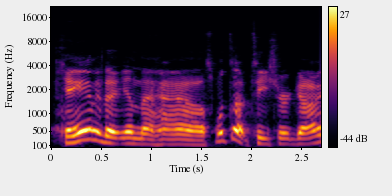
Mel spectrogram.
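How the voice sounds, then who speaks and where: With an Oklahoma accent, a man talks at a very slow pace while his pitch swings very widely. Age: 50s. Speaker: woodturner. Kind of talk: live stream chat. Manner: casual, conversational.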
